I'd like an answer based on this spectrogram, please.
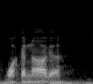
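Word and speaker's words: Wakunaga: come from um another neat story is um wakinaga which I just learned how to pronounce properly yeah it's not wakanga yeah Waka wakas that sounds a lot worse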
